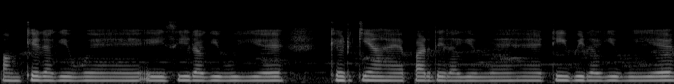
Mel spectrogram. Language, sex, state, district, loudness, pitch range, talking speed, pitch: Hindi, female, Uttar Pradesh, Etah, -36 LUFS, 180-185 Hz, 160 wpm, 180 Hz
